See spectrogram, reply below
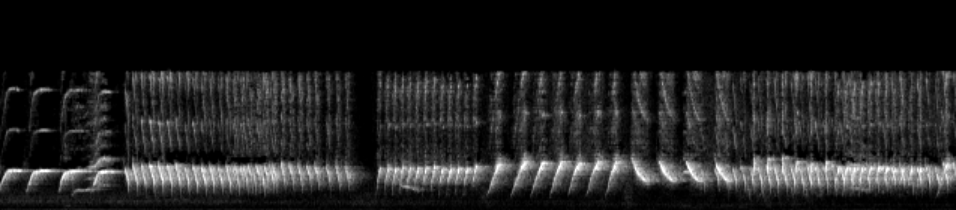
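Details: A canary sings song meant to bring females into breeding condition: a long, rapid, high-pitched song of rolling trills and quick rising sweeps, about four phrases a second, with only faint background hum.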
